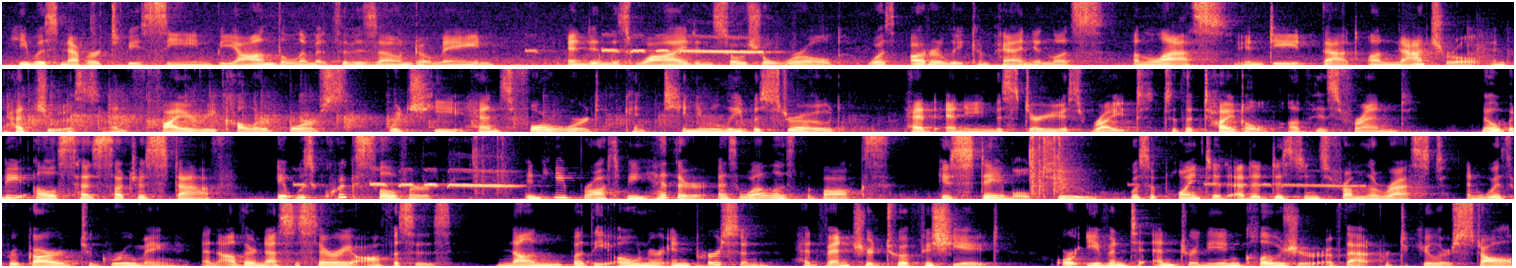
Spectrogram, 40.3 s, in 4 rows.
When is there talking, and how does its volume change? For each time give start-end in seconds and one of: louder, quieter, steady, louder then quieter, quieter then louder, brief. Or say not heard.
0.1-40.2 steady.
